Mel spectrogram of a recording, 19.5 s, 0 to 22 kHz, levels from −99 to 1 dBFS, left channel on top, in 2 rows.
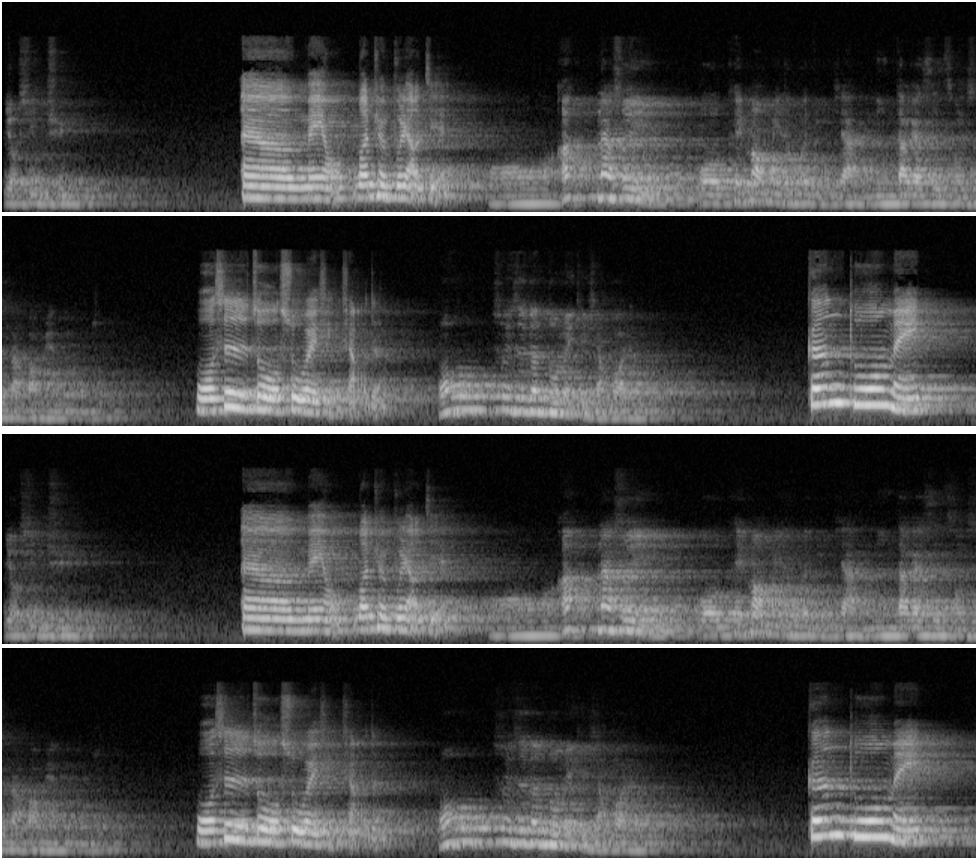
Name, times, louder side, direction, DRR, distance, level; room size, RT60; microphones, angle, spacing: voice 1, 0.0-0.7 4.9-6.6 6.9-10.8 14.1-16.1, left 1 dB, 75° left, -1 dB, 2.8 m, -34 dB
voice 2, 2.4-4.5 11.7-13.6 17.8-18.9, left 2 dB, 30° left, 7 dB, 0.6 m, -23 dB
19.5 x 18.0 x 2.3 m, 2.7 s
head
